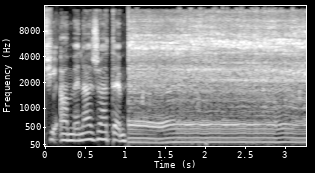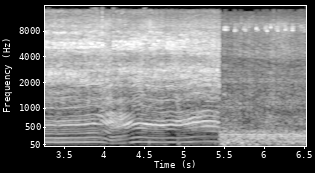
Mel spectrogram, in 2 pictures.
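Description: A chainsaw engine runs steadily, dipping briefly as it bites into ice.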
